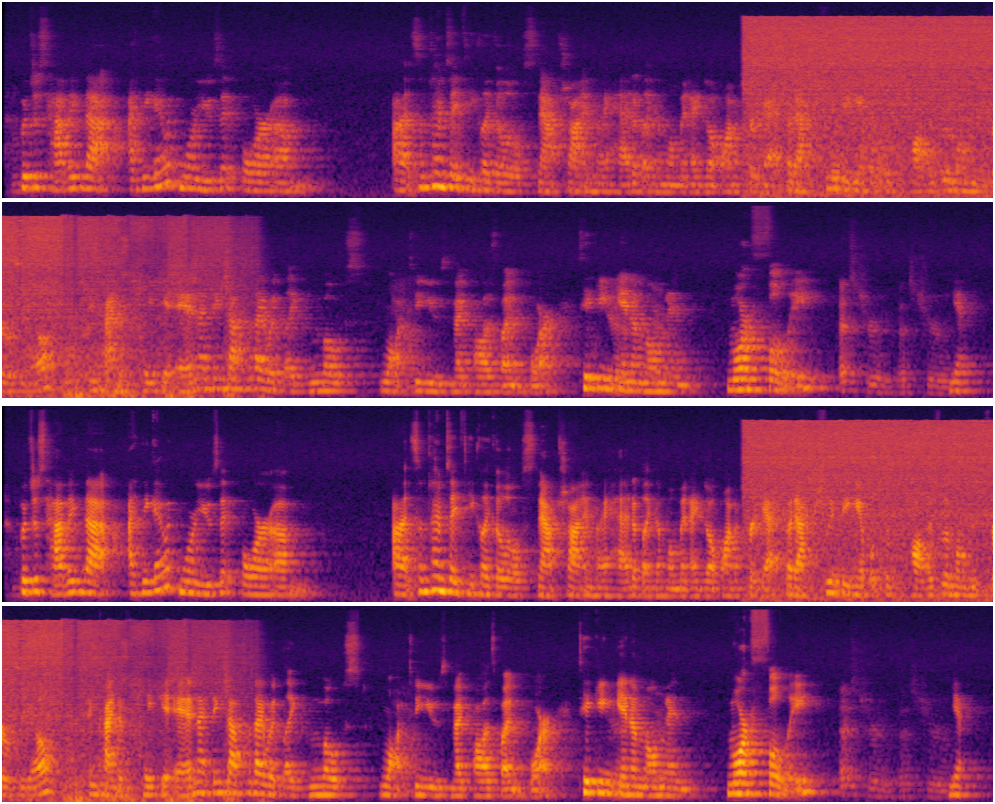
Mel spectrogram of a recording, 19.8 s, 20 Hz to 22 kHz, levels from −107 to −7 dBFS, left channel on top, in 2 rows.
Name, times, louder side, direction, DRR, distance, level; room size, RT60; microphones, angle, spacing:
voice 1, 0.2-3.0 3.9-10.4 10.8-13.3 13.7-16.7 17.1-18.0 19.4-19.5, right 5 dB, 50° right, 7 dB, 0.5 m, -32 dB
sound 1, 7.4-12.5, equal, ahead, 0.7 m, -35 dB
voice 2, 8.2-8.9 10.7-10.9 11.3-11.5 13.8-14.0 15.7-16.6 18.3-19.4, left 2 dB, 55° left, 0 dB, 0.6 m, -49 dB
6.2 x 3.1 x 2.4 m, 0.83 s
head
